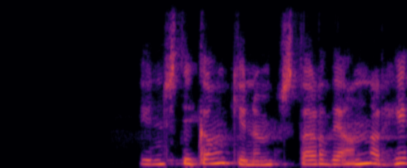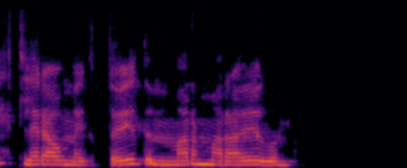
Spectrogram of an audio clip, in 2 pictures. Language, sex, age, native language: Icelandic, female, 40-49, Icelandic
